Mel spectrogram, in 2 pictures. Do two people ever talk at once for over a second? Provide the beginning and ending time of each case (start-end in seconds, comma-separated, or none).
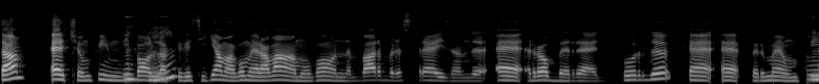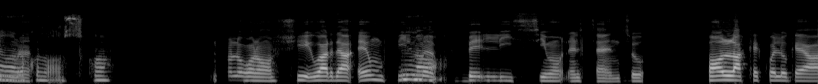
none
